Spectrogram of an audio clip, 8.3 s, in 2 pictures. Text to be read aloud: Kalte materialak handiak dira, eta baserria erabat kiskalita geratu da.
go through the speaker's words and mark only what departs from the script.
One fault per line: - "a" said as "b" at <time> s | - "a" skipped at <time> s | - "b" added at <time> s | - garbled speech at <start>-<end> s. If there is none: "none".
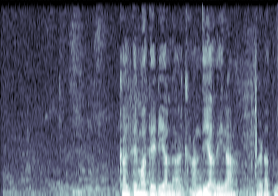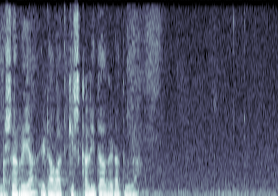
- "eta" said as "geratu" at 3.9 s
